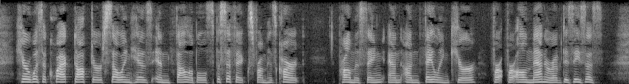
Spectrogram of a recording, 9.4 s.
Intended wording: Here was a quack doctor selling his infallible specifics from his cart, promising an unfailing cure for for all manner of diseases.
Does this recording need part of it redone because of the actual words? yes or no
no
